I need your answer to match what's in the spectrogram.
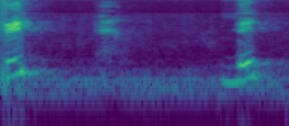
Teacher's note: The ta here is unreleased because it occurs in a final position.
